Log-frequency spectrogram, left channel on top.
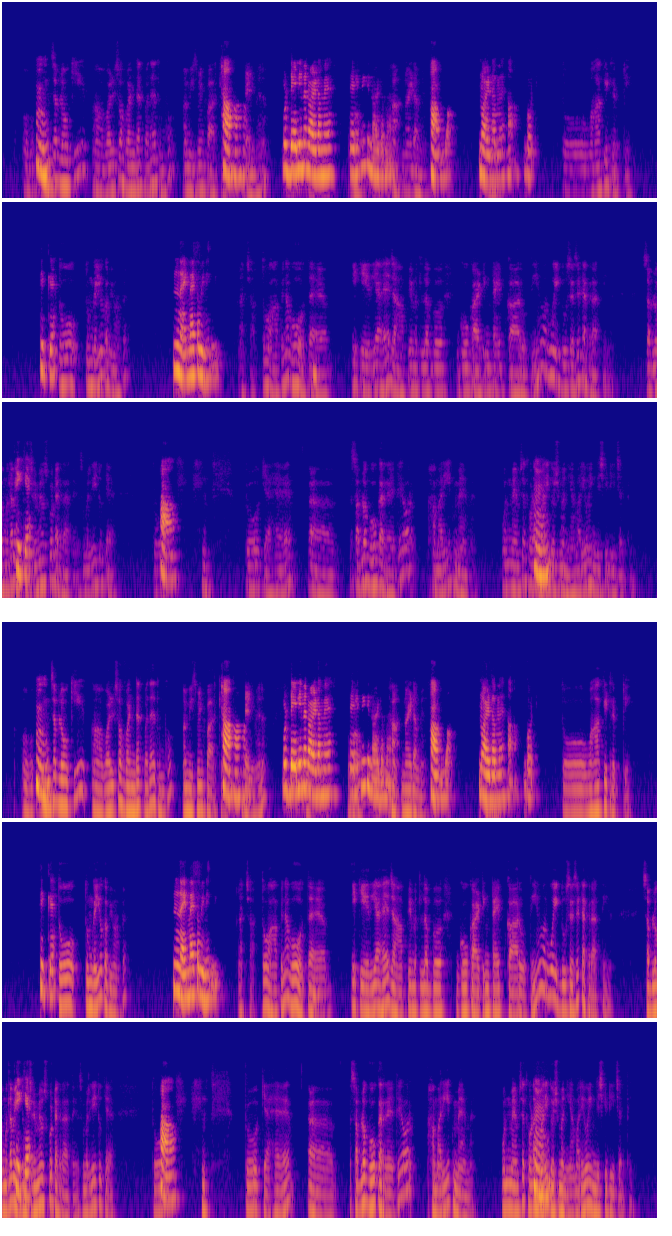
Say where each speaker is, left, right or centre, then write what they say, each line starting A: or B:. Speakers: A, on the right; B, on the right.
A: और वो-
B: हम्म
A: उन सब लोगों की वर्ल्ड्स ऑफ वंडर पता है तुमको अम्यूजमेंट पार्क है
B: हाँ
A: एक
B: हाँ हाँ
A: दिल्ली में है ना
B: वो दिल्ली में
A: तो
B: नोएडा में है।
A: वाओ
B: दिल्ली में कि नोएडा में है?
A: हाँ नोएडा में
B: हाँ वो नोएडा
A: वाओ
B: में हाँ Got it.
A: तो वहाँ की ट्रिप थी
B: ठीक है
A: तो तुम गई हो कभी वहाँ पे
B: नहीं मैं कभी नहीं गई
A: अच्छा, तो वहाँ पे ना वो होता
B: हम्म,
A: है अब एक एरिया है जहाँ पे मतलब गो कार्टिंग टाइप कार होती हैं और वो एक दूसरे से टकराती हैं। सब लोग मतलब एक
B: ठीक
A: दूसरे
B: है
A: में उसको टकराते हैं, समझ गई तू क्या है? तो
B: हाँ
A: <laughs> तो क्या है अ, सब लोग वो कर रहे थे और हमारी एक मैम है। उन मैम से थोड़ा
B: हम्म
A: हमारी दुश्मनी है, हमारी वो इंग्लिश की टीचर थीं।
